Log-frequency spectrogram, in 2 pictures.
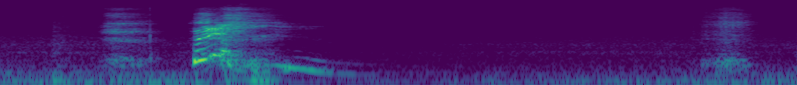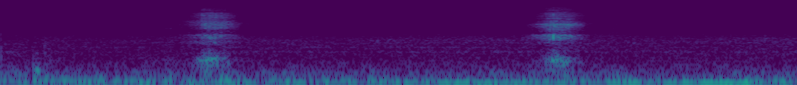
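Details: One loud, forceful sneeze, then four short, sharp nasal bursts of snotty nose blowing or sniffing, over steady room hum; sneezing.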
